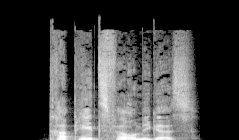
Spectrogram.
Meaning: strong/mixed nominative/accusative neuter singular of trapezförmig
- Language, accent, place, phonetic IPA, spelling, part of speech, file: German, Germany, Berlin, [tʁaˈpeːt͡sˌfœʁmɪɡəs], trapezförmiges, adjective, De-trapezförmiges.ogg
